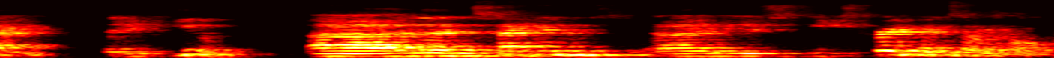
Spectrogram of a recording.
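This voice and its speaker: A man talks loudly at a moderate pace with ordinary pitch variation. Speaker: student club meeting leader. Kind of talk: club meeting announcements. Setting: room with hybrid Zoom audience. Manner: casual, filler-heavy.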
